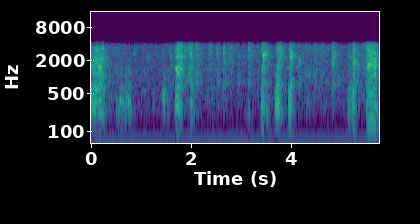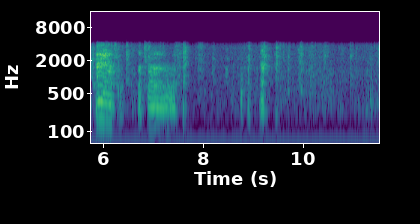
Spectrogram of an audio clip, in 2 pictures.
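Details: Chihuahuas Joey and Papi wrestling together inside a work room, giving repeated throaty growls and drawn-out whining snarls in uneven bursts, with a sustained tonal growl midway, over scrabbling and thumping sounds.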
